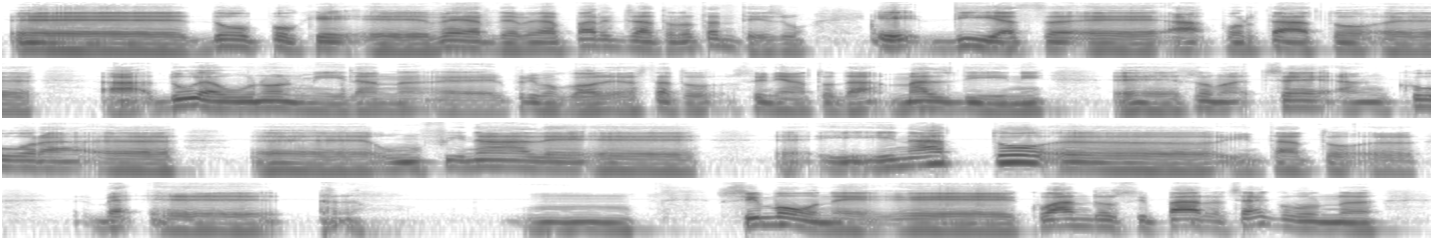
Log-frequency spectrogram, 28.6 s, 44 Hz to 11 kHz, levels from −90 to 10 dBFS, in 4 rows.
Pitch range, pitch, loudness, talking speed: 95-115 Hz, 105 Hz, -33 LUFS, 110 wpm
